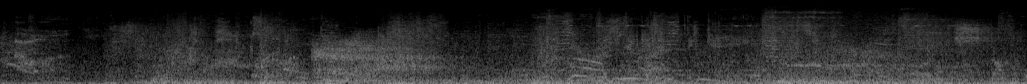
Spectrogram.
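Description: Game combat effects crackle, whoosh and clash in a busy fight.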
